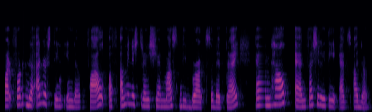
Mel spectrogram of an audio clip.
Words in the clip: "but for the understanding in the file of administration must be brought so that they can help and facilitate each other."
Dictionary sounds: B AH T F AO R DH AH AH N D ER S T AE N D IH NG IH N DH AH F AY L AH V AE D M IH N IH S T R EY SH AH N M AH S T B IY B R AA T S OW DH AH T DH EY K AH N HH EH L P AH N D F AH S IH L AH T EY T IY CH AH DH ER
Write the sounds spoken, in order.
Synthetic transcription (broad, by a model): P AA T F AO R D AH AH N D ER S T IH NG IH N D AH F AY L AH F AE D M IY N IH S T R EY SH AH N M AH S T B IY B R AA T S OW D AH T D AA K AH N HH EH L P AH N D F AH S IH L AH T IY T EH S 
